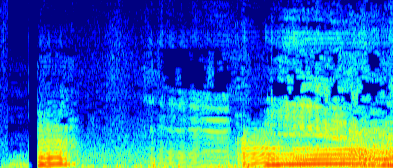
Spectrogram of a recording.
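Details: Cow in the countryside, named among the five animal sounds most often heard in the fields: a short muffled low sound, then a long, loud, deep moo that rises slightly and holds steady to the end.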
